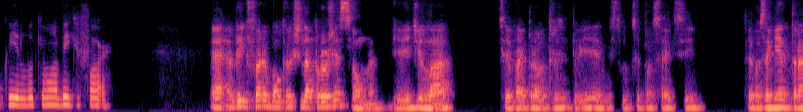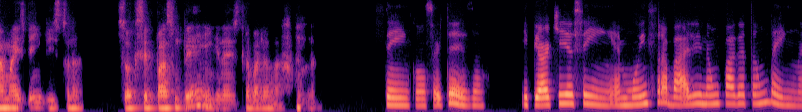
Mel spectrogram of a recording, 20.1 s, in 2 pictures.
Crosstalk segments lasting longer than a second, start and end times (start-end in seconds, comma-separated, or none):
none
